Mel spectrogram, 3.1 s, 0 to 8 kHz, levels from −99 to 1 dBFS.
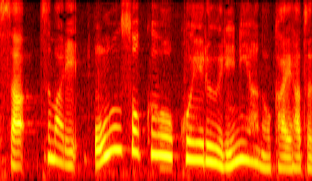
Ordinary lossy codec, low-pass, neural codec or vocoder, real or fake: none; none; none; real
